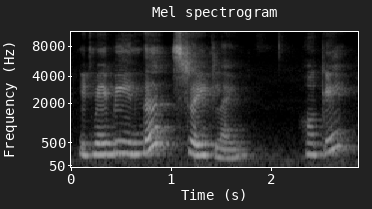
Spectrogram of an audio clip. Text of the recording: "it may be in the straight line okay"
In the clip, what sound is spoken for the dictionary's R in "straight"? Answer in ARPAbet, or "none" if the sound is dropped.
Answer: R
